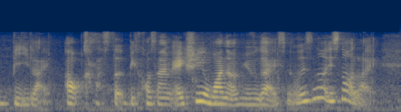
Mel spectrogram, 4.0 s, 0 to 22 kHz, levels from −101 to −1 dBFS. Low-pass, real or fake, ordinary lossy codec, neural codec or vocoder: none; real; none; none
